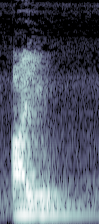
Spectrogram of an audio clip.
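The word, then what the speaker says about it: are: English में आर नहीं पढ़ेंगे, ये आर जो है हम साइलेंट करेंगे, उसको थोड़ा सा फास्टली पढ़ेंगे। क्या? आयु।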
